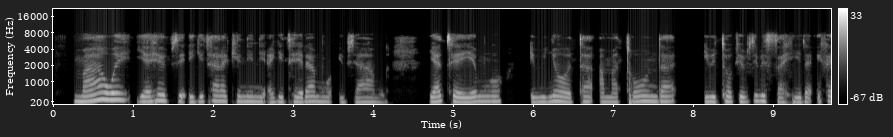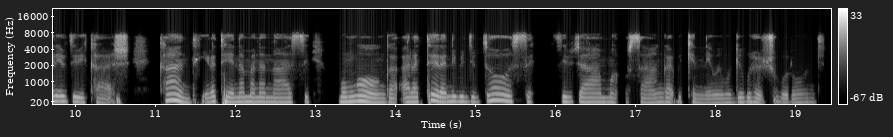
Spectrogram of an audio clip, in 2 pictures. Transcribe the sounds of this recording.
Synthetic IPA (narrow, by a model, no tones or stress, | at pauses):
mawejahe̞vje̞ʔiɡitʰaɾakʰininiʔaɡitʰe̞ːɾamŋo̞ʔivjaːmŋa | jatʰe̞je̞mŋo̞ | iβiɲo̞ːtʰaʔamatʰuːnda | iβitʰoke̞vjiβisahiɾaʔikaɾevjiβikʰaːʃe̥kʰaːndijaɾatʰejenamananasi | mumŋo̞ːŋɡaʔaɾatʰe̞ːɾaniβiːnduvjo̞ːse̞ | z̥ivjaːmŋausaːŋɡaβikʰe̞ne̞we̞muɡihuɡut͡ʃat͡ʃu̥t͡ʃuβuɾuːndi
